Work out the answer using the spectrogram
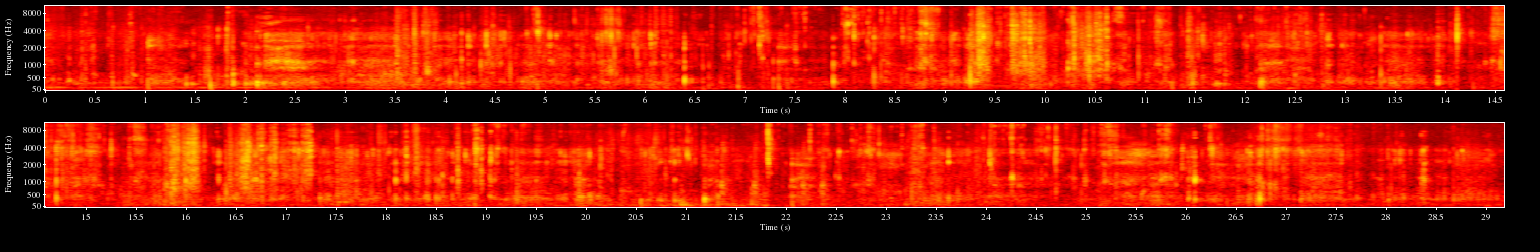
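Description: Two people chewing and crunching McDonald's chicken nuggets and French fries, with a steady stream of irregular bites, crunches and wet mouth crackles.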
